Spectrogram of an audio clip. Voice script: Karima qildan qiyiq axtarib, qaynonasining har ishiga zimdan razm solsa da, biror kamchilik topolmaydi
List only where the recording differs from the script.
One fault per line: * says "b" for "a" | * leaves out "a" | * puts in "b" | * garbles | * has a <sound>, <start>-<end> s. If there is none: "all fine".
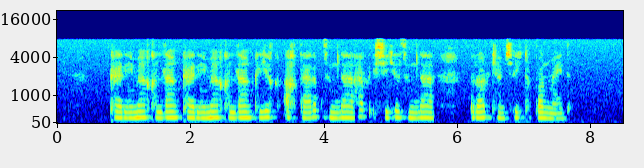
* puts in "karima qildan"
* says "zimdan" for "qaynonasining"
* leaves out "razm solsa"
